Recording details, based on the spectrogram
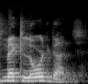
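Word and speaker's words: McLeod Ganj: It's McLeodganj. Yes. See, McLeodganj. I pronounce it in an You were English close.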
